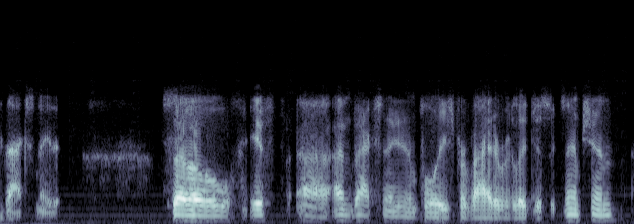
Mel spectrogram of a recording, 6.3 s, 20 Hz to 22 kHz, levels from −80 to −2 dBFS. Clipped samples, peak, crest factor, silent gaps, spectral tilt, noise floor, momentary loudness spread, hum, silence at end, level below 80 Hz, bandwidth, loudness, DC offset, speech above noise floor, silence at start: under 0.1%; -2 dBFS; 20 dB; none; -8 dB/octave; -49 dBFS; 14 LU; none; 0.25 s; -58 dBFS; 4.5 kHz; -20 LUFS; under 0.1%; 29 dB; 0 s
